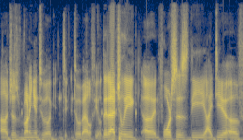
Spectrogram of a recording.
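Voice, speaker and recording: Speaking with a New York accent, a man talks at a fairly quick pace and a medium pitch with monotone, flat intonation. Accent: New York American. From New York City. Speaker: podcast co-host. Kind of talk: casual chat.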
